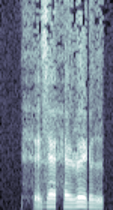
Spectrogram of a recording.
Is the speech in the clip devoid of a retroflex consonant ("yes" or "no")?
no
